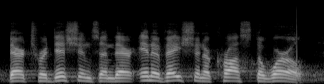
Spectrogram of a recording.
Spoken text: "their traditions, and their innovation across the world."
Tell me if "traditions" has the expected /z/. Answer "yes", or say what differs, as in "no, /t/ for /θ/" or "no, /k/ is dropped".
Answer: yes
